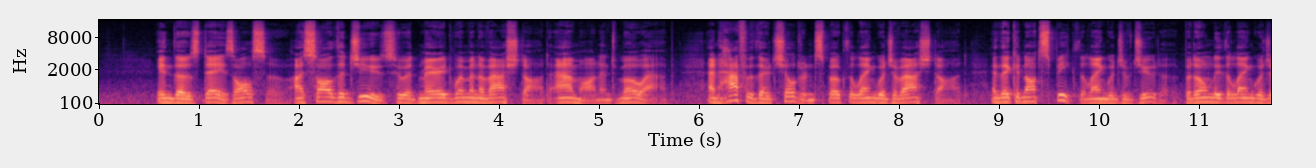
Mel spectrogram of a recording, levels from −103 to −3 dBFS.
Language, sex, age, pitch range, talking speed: English, male, 40-59, 115-145 Hz, 205 wpm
